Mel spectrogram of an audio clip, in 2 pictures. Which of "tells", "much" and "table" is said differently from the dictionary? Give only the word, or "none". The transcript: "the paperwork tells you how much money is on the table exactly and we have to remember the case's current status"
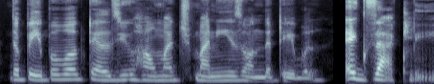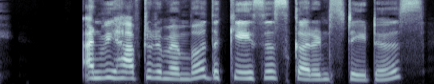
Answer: none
